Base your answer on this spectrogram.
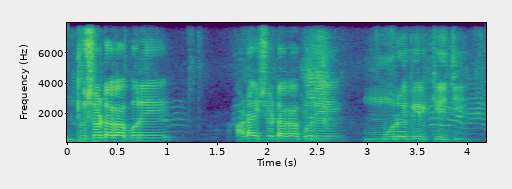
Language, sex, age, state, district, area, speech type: Bengali, male, 60+, West Bengal, Dakshin Dinajpur, urban, spontaneous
